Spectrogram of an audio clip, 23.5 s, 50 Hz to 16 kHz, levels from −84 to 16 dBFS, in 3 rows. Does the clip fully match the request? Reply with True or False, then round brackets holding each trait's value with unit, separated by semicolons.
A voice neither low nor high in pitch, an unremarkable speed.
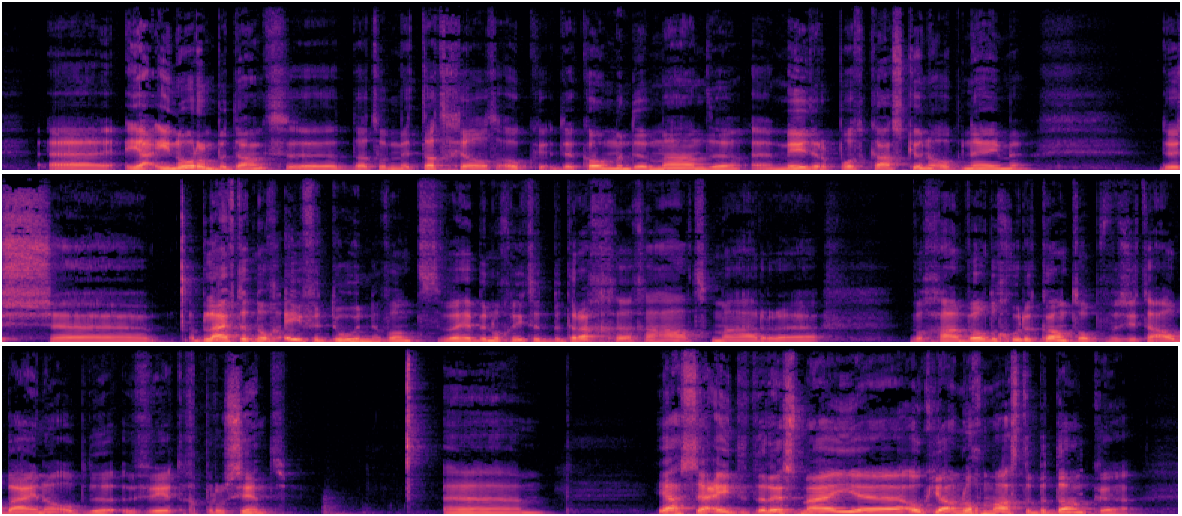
False (120 Hz; 160 wpm)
